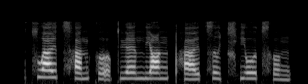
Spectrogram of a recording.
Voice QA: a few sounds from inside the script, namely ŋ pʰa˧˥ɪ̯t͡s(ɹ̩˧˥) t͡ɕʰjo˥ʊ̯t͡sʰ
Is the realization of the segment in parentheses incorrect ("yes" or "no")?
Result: yes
